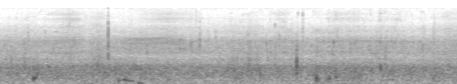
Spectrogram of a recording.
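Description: Steady rush of a shallow, rocky river riffle flowing over stones, with a few faint ticks and small water sounds over it.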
